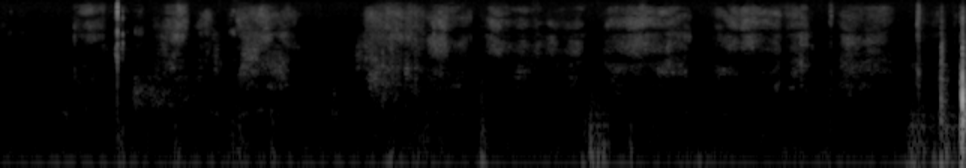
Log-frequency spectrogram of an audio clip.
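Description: Hands rub and rustle over a shirt.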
